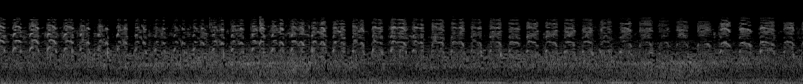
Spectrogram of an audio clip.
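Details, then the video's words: Juvenile osprey attacking its sibling on June 6, 2023: rapid, shrill chirping notes repeated unevenly, some doubled, against a noisy, hissy background with low rumble. "Juvenile Osprey Viciously Attacked Sibbling"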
